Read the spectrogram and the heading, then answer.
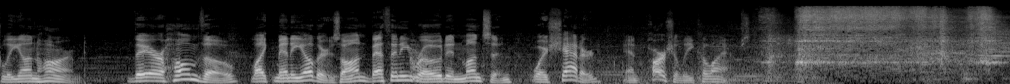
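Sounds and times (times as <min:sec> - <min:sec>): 
speech: 0:00.0 - 0:07.8
saws at rebuilding site on Bethany Road: 0:07.5 - 0:10.0.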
